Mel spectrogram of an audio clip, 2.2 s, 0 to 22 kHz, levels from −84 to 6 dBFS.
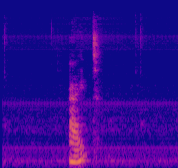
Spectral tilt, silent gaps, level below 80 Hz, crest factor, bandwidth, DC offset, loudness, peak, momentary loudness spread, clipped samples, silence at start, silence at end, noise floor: -5 dB/octave; none; -68 dBFS; 22 dB; 16 kHz; under 0.1%; -31 LUFS; -14 dBFS; 25 LU; under 0.1%; 0.85 s; 0.95 s; -57 dBFS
